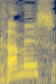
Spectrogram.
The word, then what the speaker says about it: James: Sí, nombre en inglés, pronunciación en español. Sí. James, ¿eh? – ¡Gol!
